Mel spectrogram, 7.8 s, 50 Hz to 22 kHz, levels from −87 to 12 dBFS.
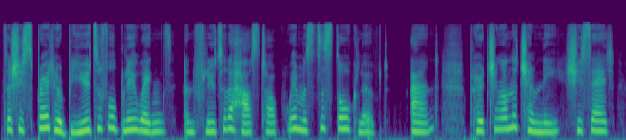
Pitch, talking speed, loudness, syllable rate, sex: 265 Hz, 175 wpm, -18 LUFS, 4.7 syllables/s, female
